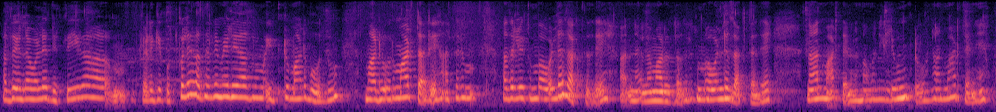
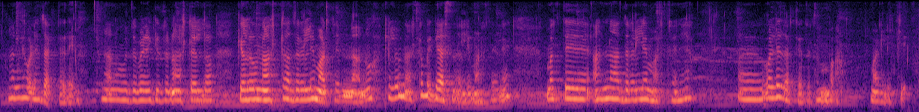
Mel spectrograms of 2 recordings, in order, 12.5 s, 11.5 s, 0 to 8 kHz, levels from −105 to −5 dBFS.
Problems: none marked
